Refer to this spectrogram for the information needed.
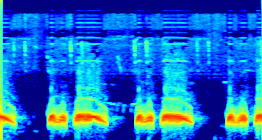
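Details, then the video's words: Spotted dove from Ninh Thuận, Vietnam, heard in a bird-luring context. Rapid rhythmic cooing, each phrase a short burry note and a longer mellow falling coo, about one phrase per second, with a clean quiet background. "Cu gáy Ninh Thuận,Cara Pikat Tekukur"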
